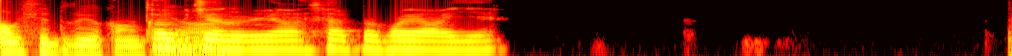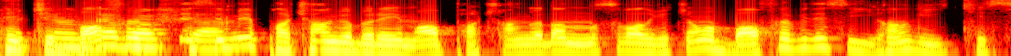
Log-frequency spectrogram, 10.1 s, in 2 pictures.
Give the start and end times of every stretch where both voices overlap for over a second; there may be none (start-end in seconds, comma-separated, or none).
5.0-6.3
